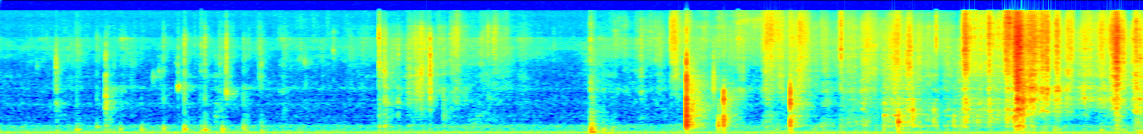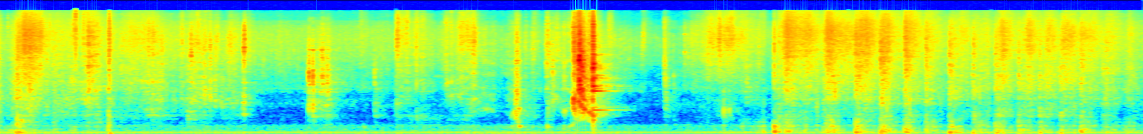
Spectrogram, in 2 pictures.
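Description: Cleaning sponges handled and squeezed with rubber-gloved hands as Murphy's Oil Soap and Comet cleanser powder are worked in. Quiet at first, then scattered taps and squishes with a louder squelch about three quarters of the way through, and a dense run of crackling squelches near the end.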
